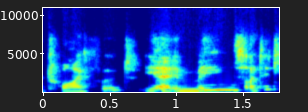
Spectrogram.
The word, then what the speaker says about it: Twyford: well her surname um I didn't realize that people would have a trouble pronouncing it I thought it would be quite easy but a lot even you know English people have called it twifford so it's not even an American thing well why is one of those vowels that you know you can give it different pronunciations so I mean I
